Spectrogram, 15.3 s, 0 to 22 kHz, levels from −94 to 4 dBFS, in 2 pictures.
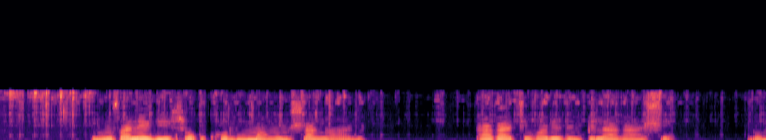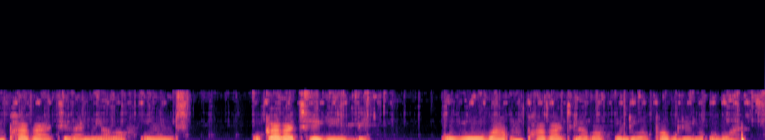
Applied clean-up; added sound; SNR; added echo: neural mask model RNNoise.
